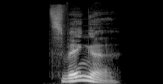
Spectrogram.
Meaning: first/third-person singular subjunctive II of zwingen
- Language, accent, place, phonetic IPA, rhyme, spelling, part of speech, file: German, Germany, Berlin, [ˈt͡svɛŋə], -ɛŋə, zwänge, verb, De-zwänge.ogg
